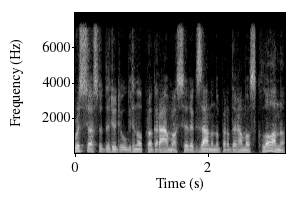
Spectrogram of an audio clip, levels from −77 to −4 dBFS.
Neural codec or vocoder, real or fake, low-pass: codec, 16 kHz in and 24 kHz out, 0.6 kbps, FocalCodec, streaming, 4096 codes; fake; 7.2 kHz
